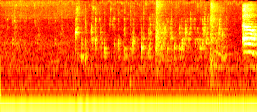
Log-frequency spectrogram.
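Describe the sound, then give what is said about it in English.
Water is poured into a cup of juice to water it down, giving a short stretch of splashy trickling and gurgling with a brief louder gush near the end, and no voices. “Would you like some juice? Mommy's got to water it down.”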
